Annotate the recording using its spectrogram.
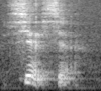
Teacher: First time it's pronounced in the 4th tone, the second a neutral tone, but that's only because it comes right after each other.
